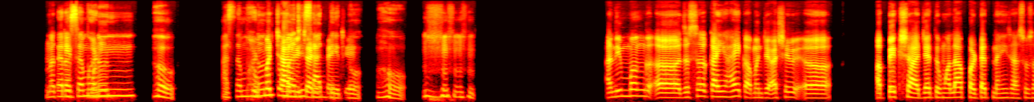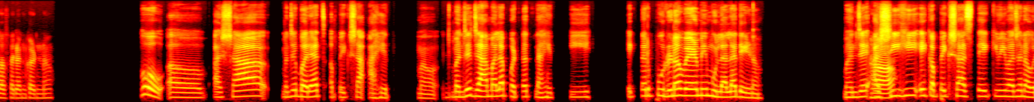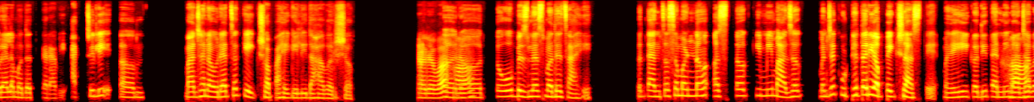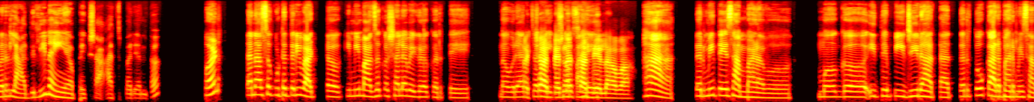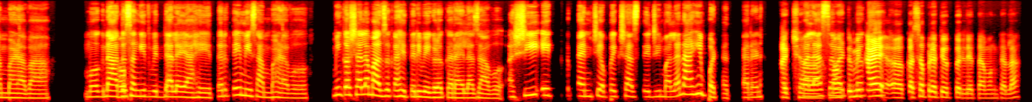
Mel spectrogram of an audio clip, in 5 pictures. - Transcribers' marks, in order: chuckle; tapping; other background noise; in English: "शॉप"; in English: "शॉप"
- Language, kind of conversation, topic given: Marathi, podcast, सासरकडील अपेक्षा कशा हाताळाल?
